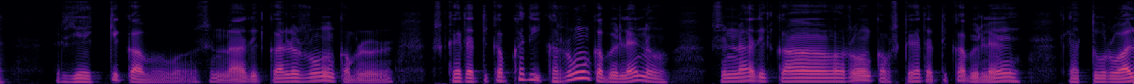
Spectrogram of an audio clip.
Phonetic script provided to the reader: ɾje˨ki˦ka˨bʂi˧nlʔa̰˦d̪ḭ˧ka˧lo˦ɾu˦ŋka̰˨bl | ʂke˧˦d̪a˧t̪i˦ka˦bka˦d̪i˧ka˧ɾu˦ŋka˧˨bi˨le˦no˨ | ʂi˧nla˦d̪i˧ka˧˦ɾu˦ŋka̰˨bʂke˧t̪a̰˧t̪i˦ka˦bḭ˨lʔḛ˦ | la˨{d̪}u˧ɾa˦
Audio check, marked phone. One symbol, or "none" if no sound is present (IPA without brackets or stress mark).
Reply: t̪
